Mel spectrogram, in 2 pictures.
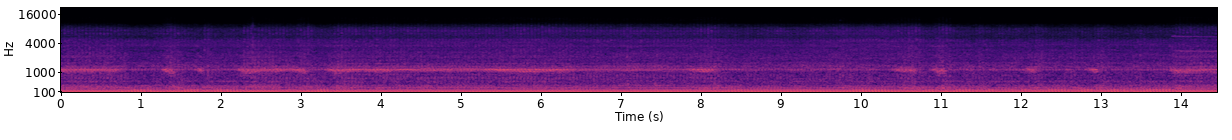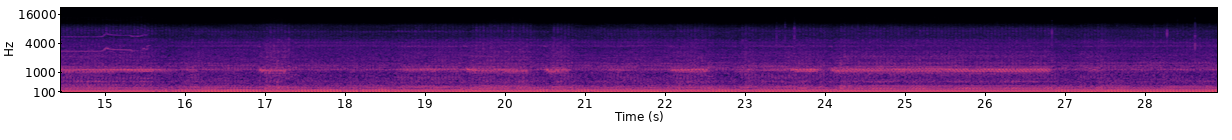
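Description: Small engine running steadily to drive the Kranman log loader's hydraulic crane, with a higher whine that rises and drops every second or two as the crane is worked. A brief high whistle sounds about halfway through.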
